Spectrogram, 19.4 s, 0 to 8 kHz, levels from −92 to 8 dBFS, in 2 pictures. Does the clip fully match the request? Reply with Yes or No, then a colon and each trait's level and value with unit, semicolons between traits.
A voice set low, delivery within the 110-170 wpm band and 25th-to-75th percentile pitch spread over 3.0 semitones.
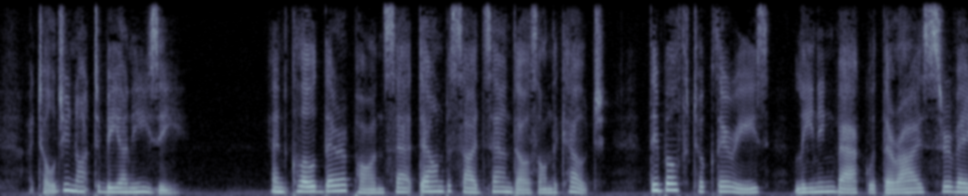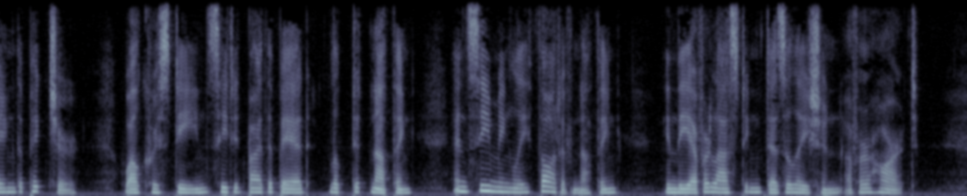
No: medium, 170 Hz; average, 160 wpm; average, 3.8 semitones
